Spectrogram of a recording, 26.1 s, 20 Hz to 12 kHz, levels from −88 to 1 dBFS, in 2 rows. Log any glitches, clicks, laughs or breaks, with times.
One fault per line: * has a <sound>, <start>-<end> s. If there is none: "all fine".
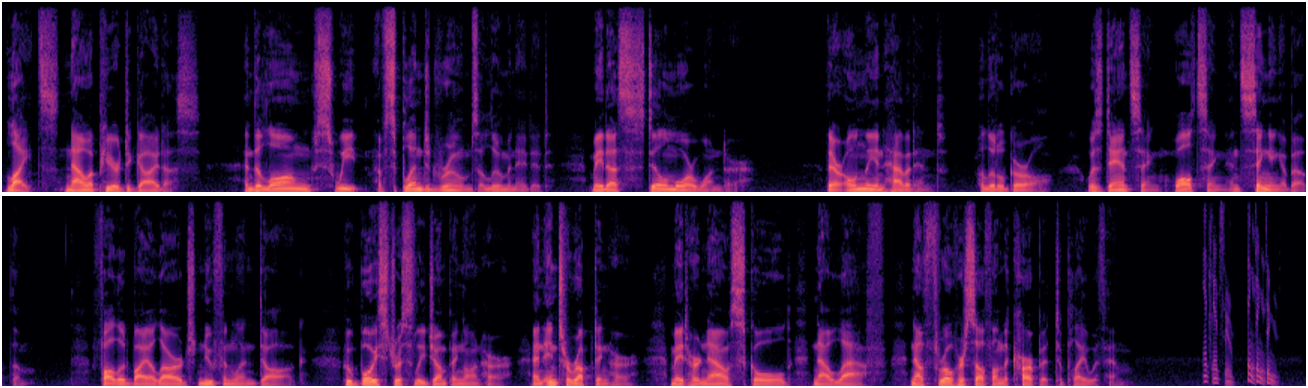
* has a chirp, 25.0-25.9 s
